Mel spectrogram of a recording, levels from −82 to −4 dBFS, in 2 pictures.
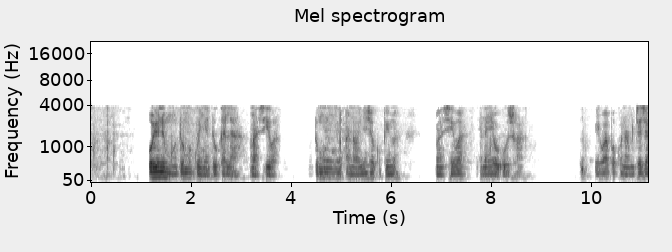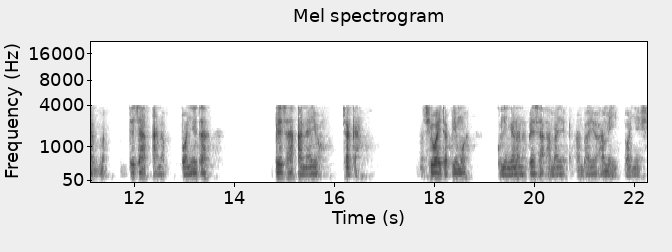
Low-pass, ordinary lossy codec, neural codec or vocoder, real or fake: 7.2 kHz; AAC, 16 kbps; none; real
